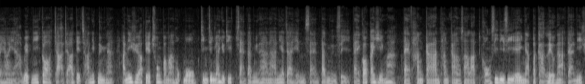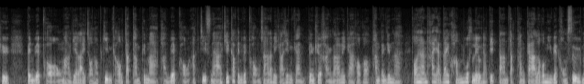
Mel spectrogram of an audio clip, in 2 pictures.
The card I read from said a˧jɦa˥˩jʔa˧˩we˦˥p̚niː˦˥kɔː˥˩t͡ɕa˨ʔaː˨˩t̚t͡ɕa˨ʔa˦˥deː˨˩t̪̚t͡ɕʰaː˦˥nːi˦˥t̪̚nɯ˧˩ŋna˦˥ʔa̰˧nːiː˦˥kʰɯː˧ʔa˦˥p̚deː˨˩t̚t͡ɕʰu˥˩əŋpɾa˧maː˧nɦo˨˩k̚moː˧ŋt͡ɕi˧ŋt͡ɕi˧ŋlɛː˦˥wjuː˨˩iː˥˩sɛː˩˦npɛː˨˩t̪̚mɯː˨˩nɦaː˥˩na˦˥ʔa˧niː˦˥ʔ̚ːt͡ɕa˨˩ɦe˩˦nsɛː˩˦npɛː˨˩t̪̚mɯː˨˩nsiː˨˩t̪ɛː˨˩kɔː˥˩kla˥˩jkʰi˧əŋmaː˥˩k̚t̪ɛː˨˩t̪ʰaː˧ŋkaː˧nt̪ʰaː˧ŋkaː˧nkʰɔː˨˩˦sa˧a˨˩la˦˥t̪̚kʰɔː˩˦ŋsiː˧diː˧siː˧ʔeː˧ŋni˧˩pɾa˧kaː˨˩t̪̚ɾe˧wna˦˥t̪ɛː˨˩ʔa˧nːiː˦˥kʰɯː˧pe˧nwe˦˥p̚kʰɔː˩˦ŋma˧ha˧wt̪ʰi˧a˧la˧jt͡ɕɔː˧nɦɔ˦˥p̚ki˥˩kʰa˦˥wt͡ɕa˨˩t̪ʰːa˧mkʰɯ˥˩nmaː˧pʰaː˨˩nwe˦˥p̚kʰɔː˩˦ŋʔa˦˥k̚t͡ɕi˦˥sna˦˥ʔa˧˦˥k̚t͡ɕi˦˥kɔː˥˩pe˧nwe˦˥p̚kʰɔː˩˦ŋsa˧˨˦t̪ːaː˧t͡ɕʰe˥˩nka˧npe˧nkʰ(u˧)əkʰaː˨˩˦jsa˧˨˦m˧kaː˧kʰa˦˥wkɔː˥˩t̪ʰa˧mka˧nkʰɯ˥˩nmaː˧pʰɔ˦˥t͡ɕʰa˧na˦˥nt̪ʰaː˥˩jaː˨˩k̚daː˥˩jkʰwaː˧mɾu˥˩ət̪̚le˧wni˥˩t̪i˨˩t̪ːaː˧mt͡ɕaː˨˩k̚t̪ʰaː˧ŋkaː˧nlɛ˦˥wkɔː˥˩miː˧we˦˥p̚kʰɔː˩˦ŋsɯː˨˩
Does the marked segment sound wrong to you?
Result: yes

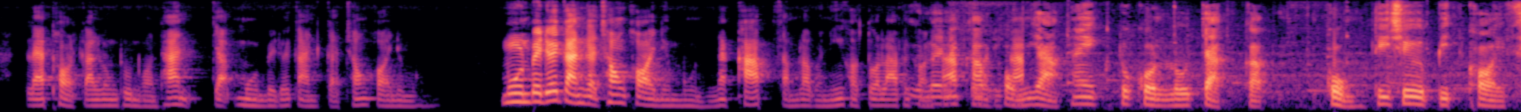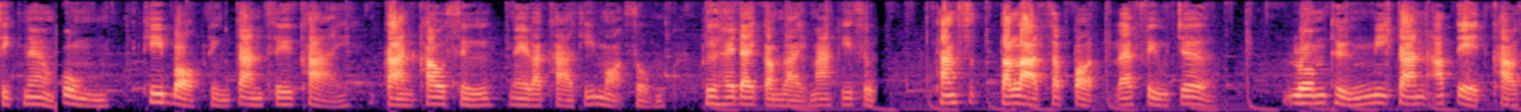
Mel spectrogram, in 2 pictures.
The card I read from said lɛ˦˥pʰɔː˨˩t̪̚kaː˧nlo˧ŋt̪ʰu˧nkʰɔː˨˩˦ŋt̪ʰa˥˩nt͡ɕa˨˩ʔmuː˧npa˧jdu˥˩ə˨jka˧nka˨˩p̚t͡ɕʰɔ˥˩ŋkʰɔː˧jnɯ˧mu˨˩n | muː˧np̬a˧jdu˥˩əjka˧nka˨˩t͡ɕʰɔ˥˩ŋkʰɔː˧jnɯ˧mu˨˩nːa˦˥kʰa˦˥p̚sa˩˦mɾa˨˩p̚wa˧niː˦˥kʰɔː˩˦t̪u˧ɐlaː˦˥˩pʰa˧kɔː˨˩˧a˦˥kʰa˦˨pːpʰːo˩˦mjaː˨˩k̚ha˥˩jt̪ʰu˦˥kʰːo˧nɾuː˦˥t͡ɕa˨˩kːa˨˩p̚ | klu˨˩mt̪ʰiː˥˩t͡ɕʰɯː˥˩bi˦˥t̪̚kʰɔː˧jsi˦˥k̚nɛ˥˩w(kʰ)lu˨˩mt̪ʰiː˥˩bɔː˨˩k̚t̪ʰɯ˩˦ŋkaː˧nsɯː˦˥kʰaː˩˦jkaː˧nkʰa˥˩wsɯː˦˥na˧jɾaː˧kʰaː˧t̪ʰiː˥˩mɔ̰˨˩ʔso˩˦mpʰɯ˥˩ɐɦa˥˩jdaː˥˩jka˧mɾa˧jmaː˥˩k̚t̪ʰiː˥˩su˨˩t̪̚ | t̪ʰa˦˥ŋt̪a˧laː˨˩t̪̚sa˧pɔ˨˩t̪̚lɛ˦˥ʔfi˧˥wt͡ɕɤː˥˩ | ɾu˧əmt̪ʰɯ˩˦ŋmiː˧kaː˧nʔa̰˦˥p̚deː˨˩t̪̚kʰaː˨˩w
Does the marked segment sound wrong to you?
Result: yes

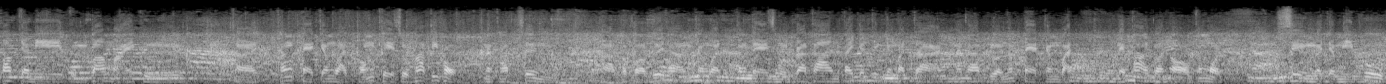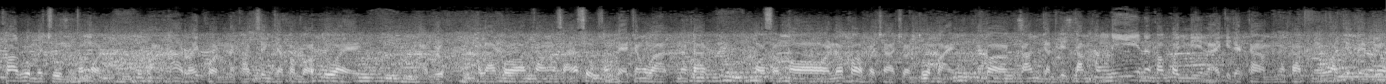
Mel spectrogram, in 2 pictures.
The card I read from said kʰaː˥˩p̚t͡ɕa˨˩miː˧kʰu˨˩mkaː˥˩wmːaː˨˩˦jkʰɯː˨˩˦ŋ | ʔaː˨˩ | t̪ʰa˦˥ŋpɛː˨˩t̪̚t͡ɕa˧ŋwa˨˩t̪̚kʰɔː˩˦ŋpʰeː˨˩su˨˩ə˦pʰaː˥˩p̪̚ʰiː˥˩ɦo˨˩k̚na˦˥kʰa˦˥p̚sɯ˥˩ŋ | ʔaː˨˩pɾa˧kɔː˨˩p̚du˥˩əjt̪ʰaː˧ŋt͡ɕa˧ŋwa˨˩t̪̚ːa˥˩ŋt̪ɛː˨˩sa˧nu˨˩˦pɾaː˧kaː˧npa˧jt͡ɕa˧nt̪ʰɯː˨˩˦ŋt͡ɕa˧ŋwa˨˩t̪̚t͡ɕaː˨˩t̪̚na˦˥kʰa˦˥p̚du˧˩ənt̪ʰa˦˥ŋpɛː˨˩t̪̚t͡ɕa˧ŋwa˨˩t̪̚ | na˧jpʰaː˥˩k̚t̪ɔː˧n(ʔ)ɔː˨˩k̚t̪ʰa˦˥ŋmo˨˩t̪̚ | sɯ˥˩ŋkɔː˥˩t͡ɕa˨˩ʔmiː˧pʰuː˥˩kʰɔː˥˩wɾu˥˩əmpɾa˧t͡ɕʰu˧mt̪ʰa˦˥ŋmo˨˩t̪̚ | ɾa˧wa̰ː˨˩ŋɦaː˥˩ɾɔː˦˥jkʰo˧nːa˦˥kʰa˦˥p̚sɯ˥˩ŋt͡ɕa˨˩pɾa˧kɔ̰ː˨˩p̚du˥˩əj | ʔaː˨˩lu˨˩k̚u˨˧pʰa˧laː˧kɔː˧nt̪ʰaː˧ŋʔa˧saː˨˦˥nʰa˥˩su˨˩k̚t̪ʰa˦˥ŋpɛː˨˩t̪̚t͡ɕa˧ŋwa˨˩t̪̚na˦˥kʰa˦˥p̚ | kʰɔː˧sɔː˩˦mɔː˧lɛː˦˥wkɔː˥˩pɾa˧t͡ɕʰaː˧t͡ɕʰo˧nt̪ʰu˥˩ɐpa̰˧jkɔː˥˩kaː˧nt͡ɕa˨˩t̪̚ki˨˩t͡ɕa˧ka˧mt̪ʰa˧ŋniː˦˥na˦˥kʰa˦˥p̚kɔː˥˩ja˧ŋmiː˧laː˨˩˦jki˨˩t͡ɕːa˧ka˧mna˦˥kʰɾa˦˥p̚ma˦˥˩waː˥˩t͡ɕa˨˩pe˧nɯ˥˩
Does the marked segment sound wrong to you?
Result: no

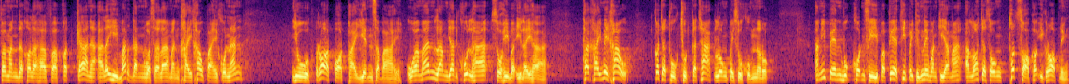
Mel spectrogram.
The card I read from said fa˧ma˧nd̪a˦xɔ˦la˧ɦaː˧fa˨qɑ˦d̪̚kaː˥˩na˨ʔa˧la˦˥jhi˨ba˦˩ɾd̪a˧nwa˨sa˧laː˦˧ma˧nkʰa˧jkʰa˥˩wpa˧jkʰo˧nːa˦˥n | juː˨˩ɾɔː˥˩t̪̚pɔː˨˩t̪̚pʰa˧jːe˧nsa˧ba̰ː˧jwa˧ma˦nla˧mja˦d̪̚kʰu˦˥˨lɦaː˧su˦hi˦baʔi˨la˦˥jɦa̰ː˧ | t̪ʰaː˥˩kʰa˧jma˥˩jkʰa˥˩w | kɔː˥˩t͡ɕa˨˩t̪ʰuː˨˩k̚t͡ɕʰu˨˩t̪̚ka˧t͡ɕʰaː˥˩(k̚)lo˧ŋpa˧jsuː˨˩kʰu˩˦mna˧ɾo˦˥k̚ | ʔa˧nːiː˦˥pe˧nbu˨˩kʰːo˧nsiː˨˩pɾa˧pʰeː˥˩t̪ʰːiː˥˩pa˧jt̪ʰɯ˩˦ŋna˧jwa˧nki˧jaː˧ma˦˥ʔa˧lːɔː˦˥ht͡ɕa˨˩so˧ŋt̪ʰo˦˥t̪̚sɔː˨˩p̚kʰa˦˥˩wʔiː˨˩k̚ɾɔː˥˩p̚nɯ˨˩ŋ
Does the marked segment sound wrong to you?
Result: no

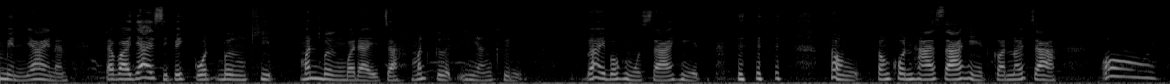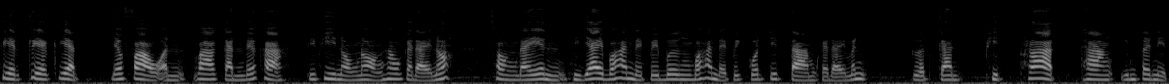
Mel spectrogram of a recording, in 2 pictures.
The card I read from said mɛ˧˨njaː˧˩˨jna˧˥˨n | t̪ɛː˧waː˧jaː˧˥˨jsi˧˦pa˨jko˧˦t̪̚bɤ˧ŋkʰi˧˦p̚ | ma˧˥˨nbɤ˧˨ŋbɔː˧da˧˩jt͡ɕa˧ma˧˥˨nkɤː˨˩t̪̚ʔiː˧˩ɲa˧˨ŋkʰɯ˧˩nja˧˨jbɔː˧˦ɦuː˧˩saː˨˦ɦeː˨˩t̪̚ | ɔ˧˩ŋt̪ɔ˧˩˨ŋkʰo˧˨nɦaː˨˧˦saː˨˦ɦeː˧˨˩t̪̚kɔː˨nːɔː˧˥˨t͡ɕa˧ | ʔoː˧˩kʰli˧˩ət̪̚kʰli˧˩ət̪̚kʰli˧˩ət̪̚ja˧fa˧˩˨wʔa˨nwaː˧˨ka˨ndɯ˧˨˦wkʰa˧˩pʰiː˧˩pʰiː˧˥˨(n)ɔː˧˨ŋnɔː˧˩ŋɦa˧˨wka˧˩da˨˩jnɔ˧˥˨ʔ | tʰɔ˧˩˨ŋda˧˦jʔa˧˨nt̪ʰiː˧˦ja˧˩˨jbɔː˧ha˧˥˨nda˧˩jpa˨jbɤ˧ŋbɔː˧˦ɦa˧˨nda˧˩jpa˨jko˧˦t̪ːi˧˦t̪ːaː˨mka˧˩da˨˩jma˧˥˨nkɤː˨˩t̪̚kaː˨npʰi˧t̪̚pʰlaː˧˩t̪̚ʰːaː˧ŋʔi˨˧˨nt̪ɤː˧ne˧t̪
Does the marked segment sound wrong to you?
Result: no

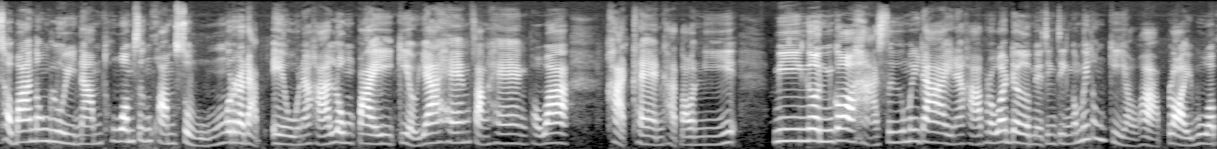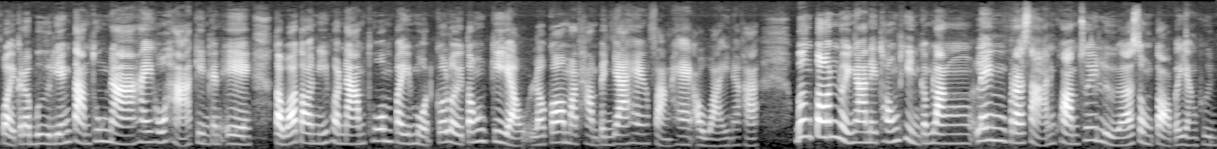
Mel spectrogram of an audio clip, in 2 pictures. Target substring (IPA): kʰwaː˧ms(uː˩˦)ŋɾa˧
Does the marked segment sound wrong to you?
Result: no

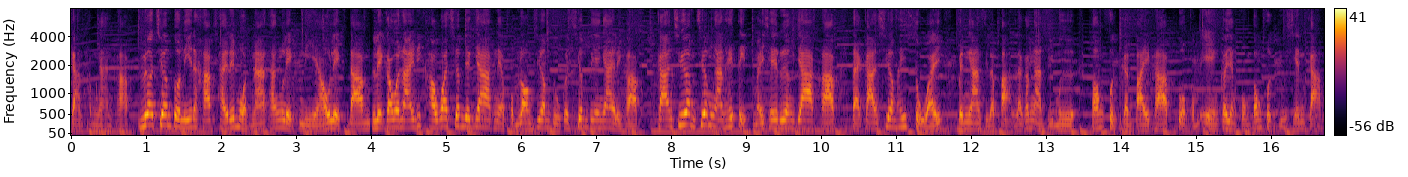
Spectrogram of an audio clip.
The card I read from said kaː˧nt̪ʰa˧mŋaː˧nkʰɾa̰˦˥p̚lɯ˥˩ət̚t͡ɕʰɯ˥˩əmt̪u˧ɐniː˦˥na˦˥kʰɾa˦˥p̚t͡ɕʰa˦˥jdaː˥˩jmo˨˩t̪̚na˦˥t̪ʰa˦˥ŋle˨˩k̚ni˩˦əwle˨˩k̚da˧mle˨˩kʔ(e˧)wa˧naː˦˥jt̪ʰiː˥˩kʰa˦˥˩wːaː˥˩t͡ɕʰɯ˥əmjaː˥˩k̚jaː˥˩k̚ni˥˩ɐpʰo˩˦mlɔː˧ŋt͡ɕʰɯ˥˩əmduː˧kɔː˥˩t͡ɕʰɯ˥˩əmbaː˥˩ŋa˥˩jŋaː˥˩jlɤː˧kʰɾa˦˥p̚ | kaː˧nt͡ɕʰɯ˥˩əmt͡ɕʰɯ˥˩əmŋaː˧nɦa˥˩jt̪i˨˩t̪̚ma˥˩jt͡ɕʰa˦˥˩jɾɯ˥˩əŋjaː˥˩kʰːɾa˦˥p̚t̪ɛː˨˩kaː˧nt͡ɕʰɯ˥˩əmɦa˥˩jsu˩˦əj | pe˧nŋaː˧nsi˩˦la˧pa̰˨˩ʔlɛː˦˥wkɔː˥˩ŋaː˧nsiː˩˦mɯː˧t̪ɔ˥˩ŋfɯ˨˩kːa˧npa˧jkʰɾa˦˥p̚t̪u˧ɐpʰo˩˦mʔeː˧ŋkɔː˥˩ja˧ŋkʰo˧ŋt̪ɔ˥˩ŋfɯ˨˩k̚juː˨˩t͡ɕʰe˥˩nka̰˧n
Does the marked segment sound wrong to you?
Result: yes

